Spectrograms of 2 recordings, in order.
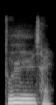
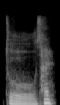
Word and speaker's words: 두 살: Actually, the real pronunciation is gonna be 둘살 because 2 is 둘. But we're using some changing form. So what is gonna be? 두 살, 두 살.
